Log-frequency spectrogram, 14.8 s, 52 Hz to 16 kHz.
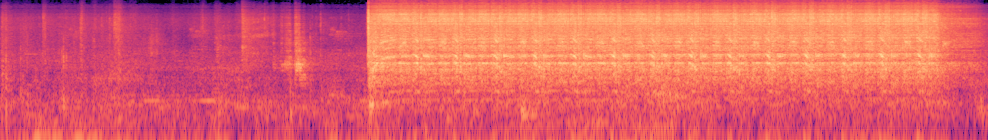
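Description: A smoky Citroen C3 with a 1.2 PureTech engine is quiet at first, then abruptly catches and runs loudly and steadily for about nine seconds before fading off near the end.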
